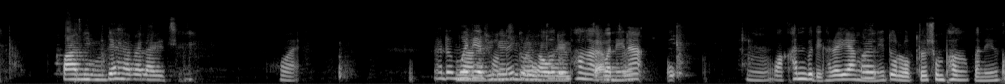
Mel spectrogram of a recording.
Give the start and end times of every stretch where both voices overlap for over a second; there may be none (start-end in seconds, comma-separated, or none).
4.5-6.5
